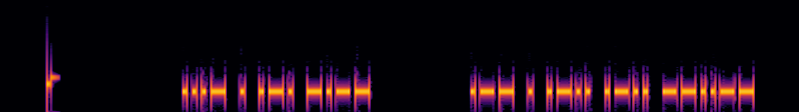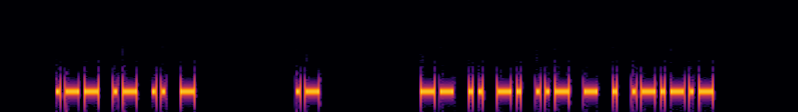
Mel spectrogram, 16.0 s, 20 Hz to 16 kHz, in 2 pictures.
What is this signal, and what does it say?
Morse code, heard as a keyed tone, about 25 wpm, 700 Hz. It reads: VERY WELL, WAIT A MINUTE.
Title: 3x Word-Spacing - Sentences from Top 500 Words - 25wpm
